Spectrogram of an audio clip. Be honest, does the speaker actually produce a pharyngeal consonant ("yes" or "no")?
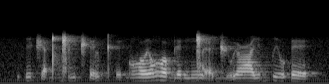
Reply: yes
